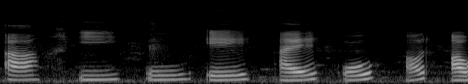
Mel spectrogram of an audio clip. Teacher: अब हम लोग दीर्घ स्वर को देख लेते हैं। इनके उच्चारण में ह्रस्व स्वर से दो गुना समय लगता है।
